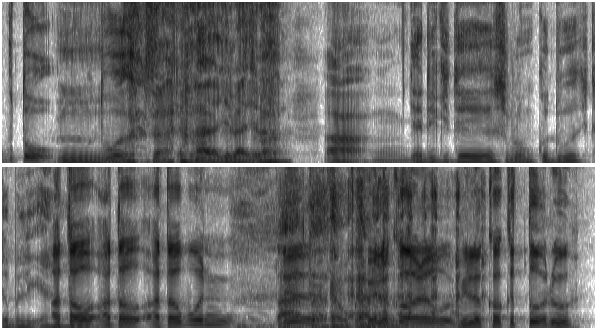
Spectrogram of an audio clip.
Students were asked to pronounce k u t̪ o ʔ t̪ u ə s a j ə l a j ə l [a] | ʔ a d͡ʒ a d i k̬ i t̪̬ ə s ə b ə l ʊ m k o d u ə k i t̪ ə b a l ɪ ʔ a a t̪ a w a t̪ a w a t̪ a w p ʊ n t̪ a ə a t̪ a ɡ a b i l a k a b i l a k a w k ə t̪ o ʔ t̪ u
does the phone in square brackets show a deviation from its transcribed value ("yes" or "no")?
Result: no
